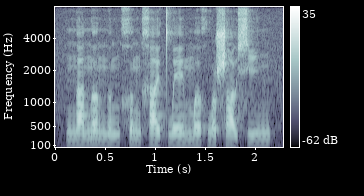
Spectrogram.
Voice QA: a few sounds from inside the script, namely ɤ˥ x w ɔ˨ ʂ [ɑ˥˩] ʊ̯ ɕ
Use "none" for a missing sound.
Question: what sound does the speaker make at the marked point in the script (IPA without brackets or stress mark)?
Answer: ɑ˥˩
